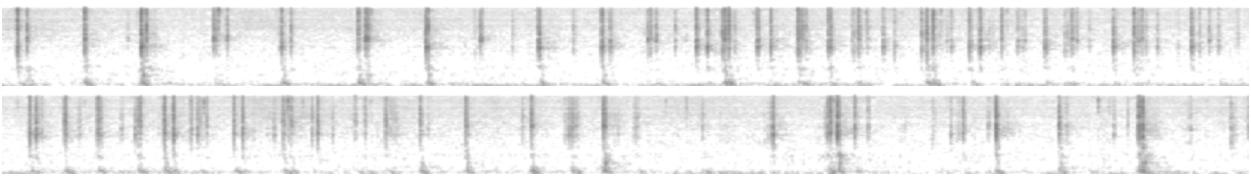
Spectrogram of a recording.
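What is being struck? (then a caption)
Crumpled leather sheet. Long red nails tap fast across a crumpled black leather (possibly faux) sheet, making a rapid, uneven stream of soft clicks. Each tap has a short low thud and a bright tick that fades almost instantly, over a faint steady low hum.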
